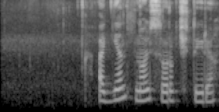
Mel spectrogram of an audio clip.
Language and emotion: Russian, neutral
